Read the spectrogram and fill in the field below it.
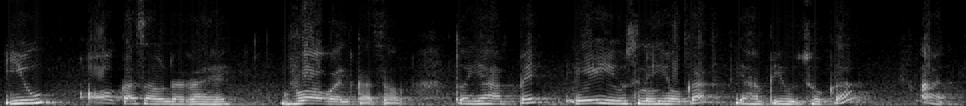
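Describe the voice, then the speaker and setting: A woman teaching English grammar, explaining slowly and repeating each word, asking questions and answering them herself. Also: mid-range voice, dark tone. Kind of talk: slow explanatory lesson in Hindi. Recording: dull lo-fi recording with faint noise.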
